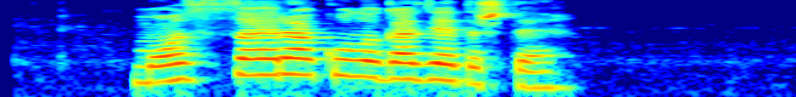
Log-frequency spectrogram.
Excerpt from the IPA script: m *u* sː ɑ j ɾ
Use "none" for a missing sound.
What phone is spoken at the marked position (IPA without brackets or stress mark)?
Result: o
